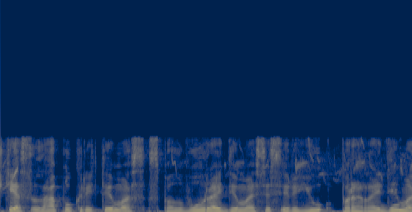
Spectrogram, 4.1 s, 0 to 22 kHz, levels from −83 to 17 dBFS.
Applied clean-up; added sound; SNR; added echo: none; none; none; none.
